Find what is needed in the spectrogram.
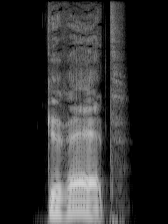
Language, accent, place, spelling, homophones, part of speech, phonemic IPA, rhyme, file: German, Germany, Berlin, Gerät, gerät, noun, /ɡəˈrɛːt/, -ɛːt, De-Gerät.ogg
- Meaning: 1. device, tool, appliance, machine 2. equipment, tools 3. contents, furniture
